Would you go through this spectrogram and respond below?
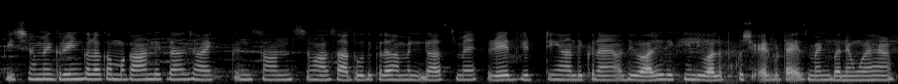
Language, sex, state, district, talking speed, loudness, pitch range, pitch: Hindi, female, Bihar, Madhepura, 265 wpm, -32 LUFS, 205-230 Hz, 215 Hz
